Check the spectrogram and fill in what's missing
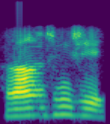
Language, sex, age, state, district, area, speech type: Manipuri, male, 18-30, Manipur, Kakching, rural, conversation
